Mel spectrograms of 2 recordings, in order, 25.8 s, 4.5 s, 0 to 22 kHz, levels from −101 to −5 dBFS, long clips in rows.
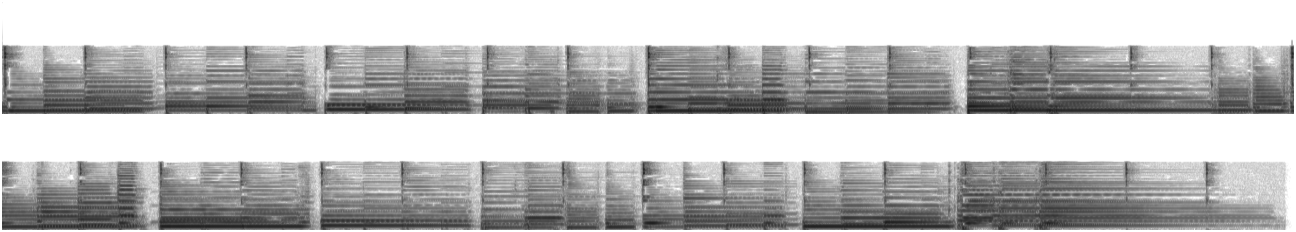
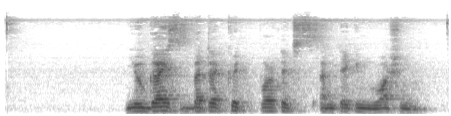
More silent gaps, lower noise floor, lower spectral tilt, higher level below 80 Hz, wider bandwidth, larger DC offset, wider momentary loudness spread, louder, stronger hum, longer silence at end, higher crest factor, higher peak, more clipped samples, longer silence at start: neither; second, -52 dBFS vs -74 dBFS; first, -10.5 dB/octave vs -5 dB/octave; first, -48 dBFS vs -80 dBFS; second, 4.5 kHz vs 14 kHz; neither; about the same, 10 LU vs 11 LU; first, -24 LUFS vs -39 LUFS; neither; first, 0.5 s vs 0.25 s; about the same, 24 dB vs 22 dB; first, 0 dBFS vs -18 dBFS; neither; about the same, 0 s vs 0.05 s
